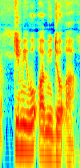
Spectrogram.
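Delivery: mock Scottish accent, t swallowed; playful Scottish accent demo. Shown as a demonstration. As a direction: Give me वो आ with a glottal t, Scottish accent. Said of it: "Scottish accent".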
